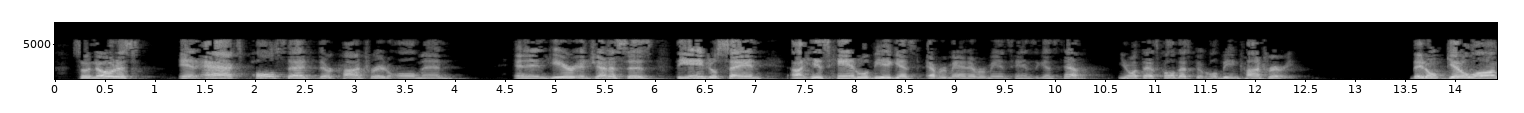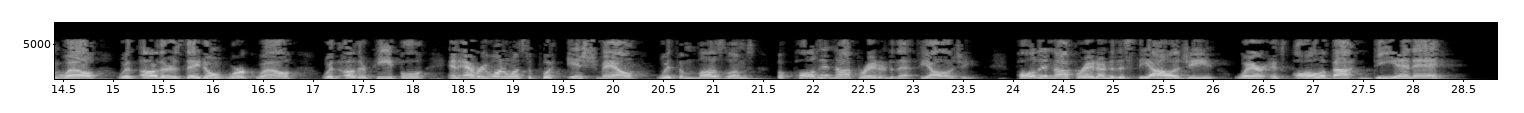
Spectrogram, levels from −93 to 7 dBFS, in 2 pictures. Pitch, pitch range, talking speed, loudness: 160 Hz, 145-185 Hz, 170 wpm, -22 LUFS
